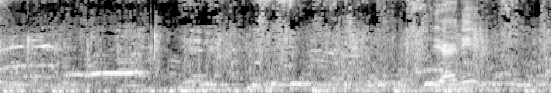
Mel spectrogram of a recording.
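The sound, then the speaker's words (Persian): Crowd at a gay party in Karaj, heard from a played video: a continuous hubbub of many overlapping voices, chatter and shouts, at a fairly even level throughout. “این یه گی پارتی در کرجه ببینید”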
